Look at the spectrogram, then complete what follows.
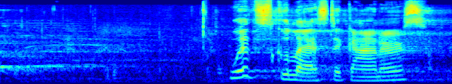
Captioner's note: audience cheering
